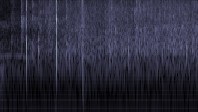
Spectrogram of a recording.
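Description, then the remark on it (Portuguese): An audience applauding: a few sharp, separate claps open, then many hands join in a dense, steady patter of clapping that carries on to the end, with no voices. “Aplauda ele.”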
